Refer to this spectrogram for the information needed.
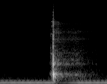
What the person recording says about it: And that's what you want to hear. You want to hear that solid sound when the converter's all the way back.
